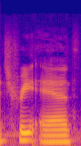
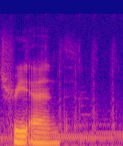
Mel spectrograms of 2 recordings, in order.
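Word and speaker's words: treant: lot of damage tree it's probably tree ant not tree end well i'm sure it's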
